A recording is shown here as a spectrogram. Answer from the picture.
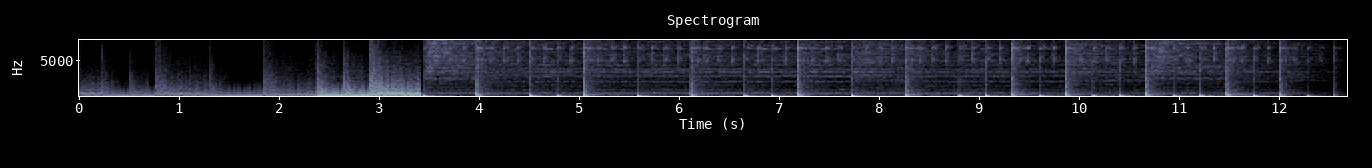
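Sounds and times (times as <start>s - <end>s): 
dry drums: 2.0s - 12.6s.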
